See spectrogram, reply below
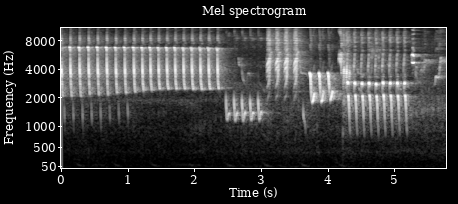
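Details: Wild sikatan londo flycatcher in nature delivers fast runs of identical clipped notes, about four per second, shifting abruptly between higher and lower pitches through a continuous varied song.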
